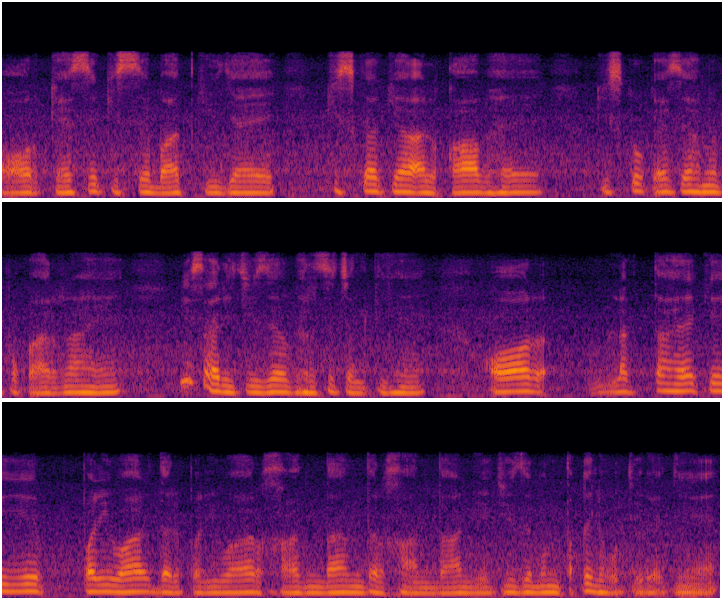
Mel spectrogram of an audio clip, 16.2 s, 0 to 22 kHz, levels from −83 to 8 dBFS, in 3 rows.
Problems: constant background noise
